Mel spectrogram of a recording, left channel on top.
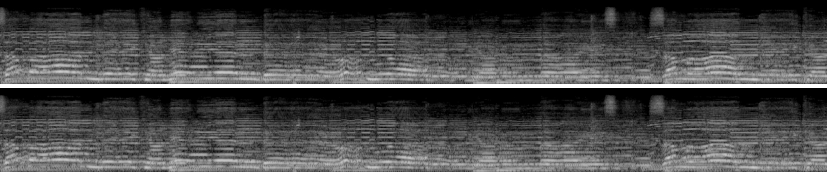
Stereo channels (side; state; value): both; normal; correlation 0.88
